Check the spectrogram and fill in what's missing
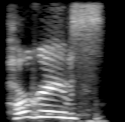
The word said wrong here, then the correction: Hargreaves: And by the way, I just realized I looked it up. It's Hargreaves. I am so sorry. It's Hargreaves. That's my fault. I said it wrong.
